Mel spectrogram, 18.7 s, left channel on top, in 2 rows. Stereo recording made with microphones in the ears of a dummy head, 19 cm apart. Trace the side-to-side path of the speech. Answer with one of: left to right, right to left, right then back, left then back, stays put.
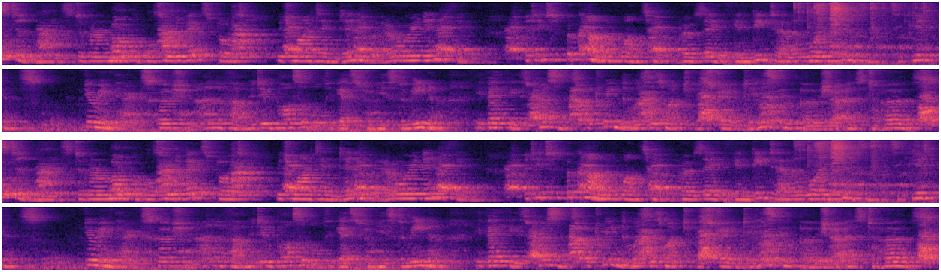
left then back.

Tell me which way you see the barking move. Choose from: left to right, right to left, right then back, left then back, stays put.
left then back.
